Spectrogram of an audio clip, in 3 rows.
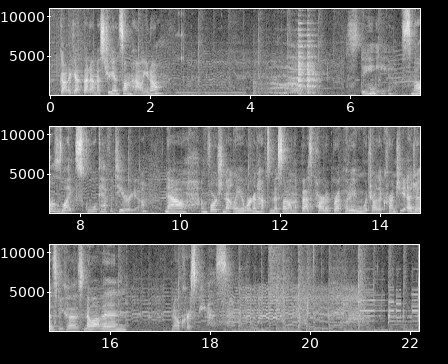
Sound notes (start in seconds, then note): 1.6 upbeat instrumental music; 4.4 bowl scraping; 18.3 upbeat instrumental music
